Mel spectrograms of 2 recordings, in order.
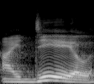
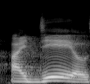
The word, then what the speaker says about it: ideal: Donc ici, c'est bien I, ok? I, comme quand vous faites mal, ideal, mais faites bien l'accent tonique sur la seconde partie du mot. Ideal, c'est un i long, ok? Donc, c'est pas ideal. En plus, vous avez tendance à faire H aspiré. Il ne faut pas faire de H aspiré.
